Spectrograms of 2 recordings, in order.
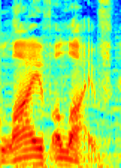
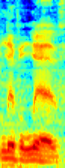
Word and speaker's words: Live A Live: i've heard it called live a live but according to a couple of the podcasts i heard about shimomura the official pronunciation in english would be live alive we're going to talk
